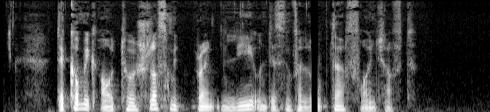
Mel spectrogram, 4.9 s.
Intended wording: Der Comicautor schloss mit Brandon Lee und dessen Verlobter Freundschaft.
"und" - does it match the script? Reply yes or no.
yes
